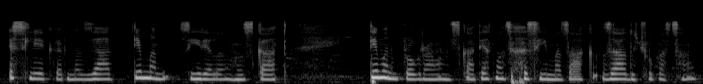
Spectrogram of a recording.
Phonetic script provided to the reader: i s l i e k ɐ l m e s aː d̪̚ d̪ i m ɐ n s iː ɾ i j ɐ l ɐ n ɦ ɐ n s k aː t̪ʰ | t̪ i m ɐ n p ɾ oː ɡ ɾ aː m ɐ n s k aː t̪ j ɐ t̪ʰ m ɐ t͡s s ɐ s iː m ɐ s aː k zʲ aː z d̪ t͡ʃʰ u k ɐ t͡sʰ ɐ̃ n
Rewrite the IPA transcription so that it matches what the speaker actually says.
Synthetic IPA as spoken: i s l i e k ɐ ɾ m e z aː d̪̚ t̪ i m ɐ n s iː ɾ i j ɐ l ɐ n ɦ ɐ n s k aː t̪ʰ | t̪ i m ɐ n p ɾ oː ɡ ɾ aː m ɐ n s k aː t̪ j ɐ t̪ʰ m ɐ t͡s h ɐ s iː m ɐ z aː k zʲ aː d̪ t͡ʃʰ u k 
